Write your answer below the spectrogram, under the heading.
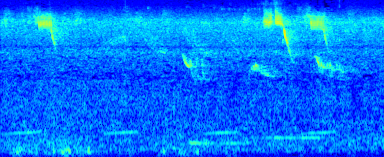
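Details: Blue-black grassquits disputing in the bush: a high downward-slurred note, then two more in quick succession near the end, each sharp and buzzy, with faint lower chirps and steady insect hum.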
